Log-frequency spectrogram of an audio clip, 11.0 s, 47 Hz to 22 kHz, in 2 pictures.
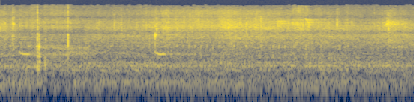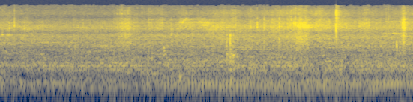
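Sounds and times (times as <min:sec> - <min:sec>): dry leaves rustling and ticking: 0:00.0 - 0:11.0.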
